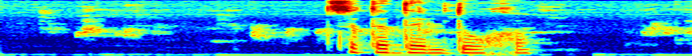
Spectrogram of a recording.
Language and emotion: Russian, neutral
